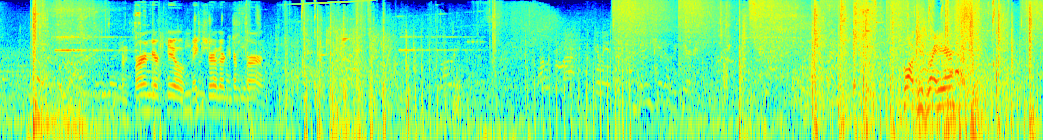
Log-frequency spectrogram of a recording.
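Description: Gunfire rattles in rapid bursts, close by.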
